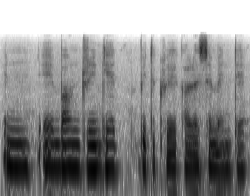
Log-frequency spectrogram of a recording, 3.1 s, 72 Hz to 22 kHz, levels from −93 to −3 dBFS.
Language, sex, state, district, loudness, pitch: English, female, Arunachal Pradesh, Papum Pare, -14 LUFS, 160 Hz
